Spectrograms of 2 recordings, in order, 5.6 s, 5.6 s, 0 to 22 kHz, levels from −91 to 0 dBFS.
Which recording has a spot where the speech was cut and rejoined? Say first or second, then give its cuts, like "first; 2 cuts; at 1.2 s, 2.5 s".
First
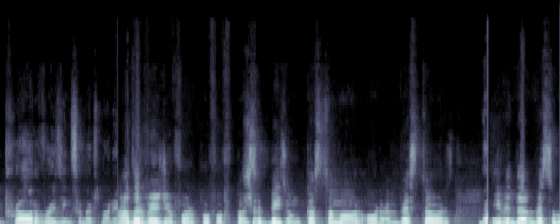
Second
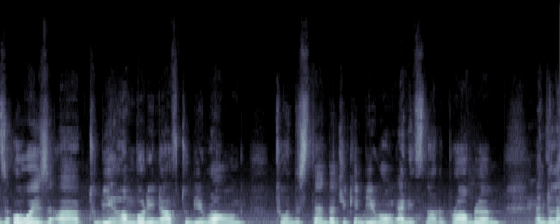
first; 2 cuts; at 1.0 s, 4.7 s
